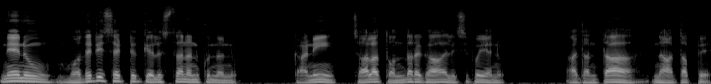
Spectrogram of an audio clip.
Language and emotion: Telugu, sad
